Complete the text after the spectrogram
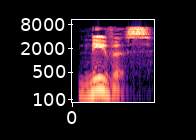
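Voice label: "nevus", British English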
